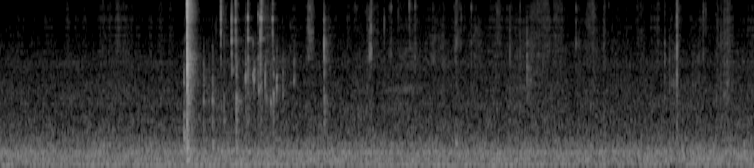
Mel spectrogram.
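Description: Small plastic paint containers and art tools being handled on a table: one sharp click about two seconds in, then a quick run of lighter clicks and taps and a few scattered ticks, over faint room hum.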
